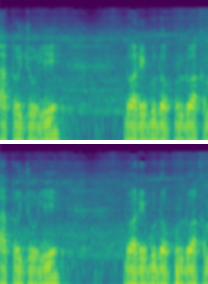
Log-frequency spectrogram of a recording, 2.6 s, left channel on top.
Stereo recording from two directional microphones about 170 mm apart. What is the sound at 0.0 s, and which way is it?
Speech, 20° right (ahead or behind).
